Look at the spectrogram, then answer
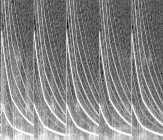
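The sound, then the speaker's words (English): A siren sound effect fires in quick repeated bursts, each a bright, loud tone swooping sharply downward in pitch, about five sweeps in a row over a low rumbling bed. “Got the siren.”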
